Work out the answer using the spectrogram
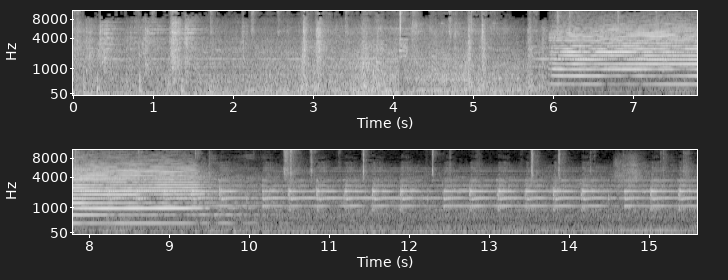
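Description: A train rumbles and clatters along. About six seconds in, the locomotive sounds one long blast, loud for about three seconds, then held more softly to the end.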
